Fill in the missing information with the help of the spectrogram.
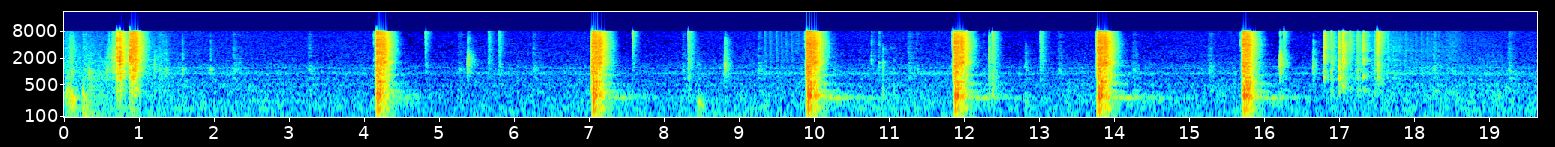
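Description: Marushin AMT Automag gas blowback airsoft pistol firing single 8mm BBs through a chronograph. The sharp shots come one at a time, two to three seconds apart, each followed by a few faint clicks. A quick run of small clicks comes near the end.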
